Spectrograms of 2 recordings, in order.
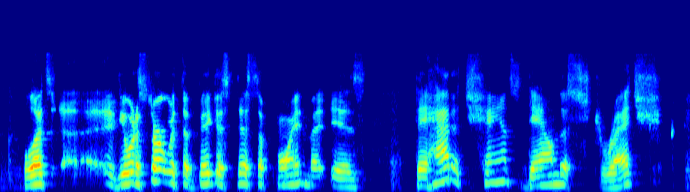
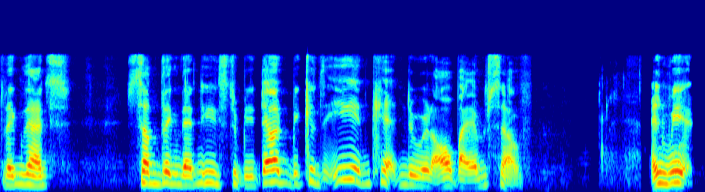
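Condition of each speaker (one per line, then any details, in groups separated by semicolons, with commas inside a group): No condition
Cerebral palsy; cerebral palsy, wheelchair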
